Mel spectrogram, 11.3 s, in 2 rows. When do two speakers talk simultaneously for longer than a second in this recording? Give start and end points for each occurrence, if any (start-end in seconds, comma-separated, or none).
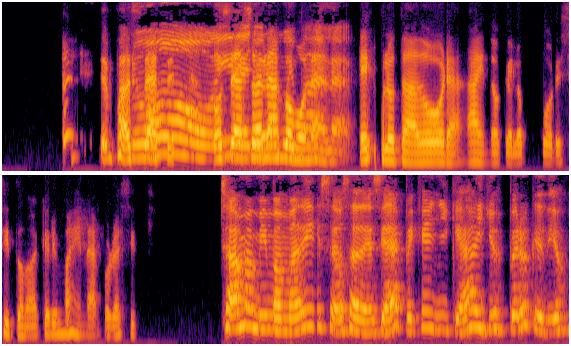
1.3-3.5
